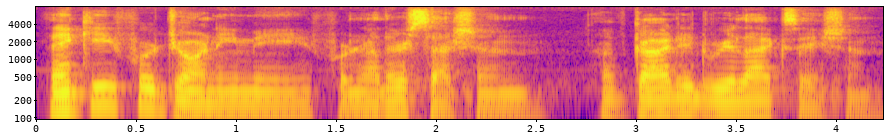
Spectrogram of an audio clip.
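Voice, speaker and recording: A man narrating a scripted guided relaxation as a meditation host, soothing, with gentle pauses between phrases. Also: lowish voice, animated.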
